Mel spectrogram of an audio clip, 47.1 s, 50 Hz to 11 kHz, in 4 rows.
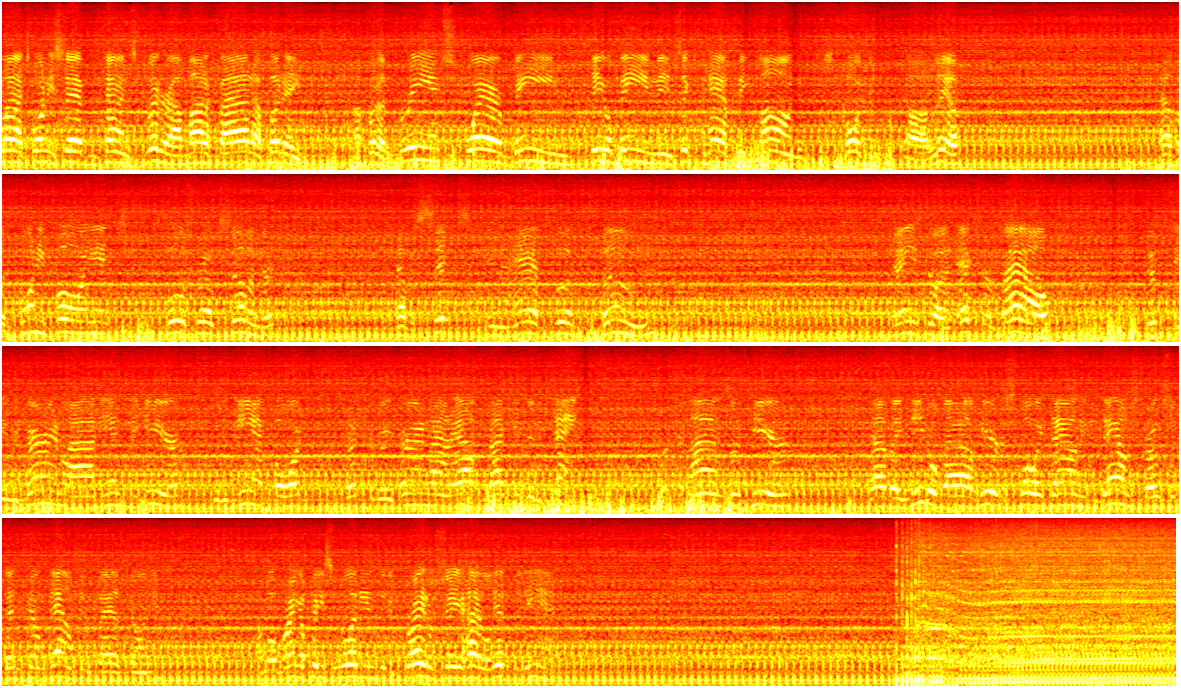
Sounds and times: Speech: 0.0 - 9.6, 11.6 - 14.5, 15.7 - 18.3, 20.7 - 22.3, 23.2 - 29.4, 30.2 - 31.5, 32.2 - 36.9, 37.8 - 40.9.

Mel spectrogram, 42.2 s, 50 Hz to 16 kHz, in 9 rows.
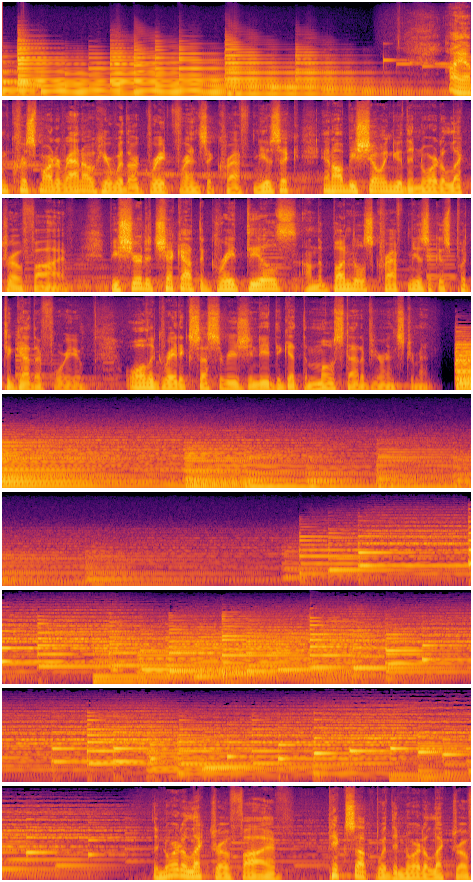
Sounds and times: Music: 0.0 - 16.9, 18.6 - 42.2
Speech: 4.4 - 18.4, 39.0 - 42.2.

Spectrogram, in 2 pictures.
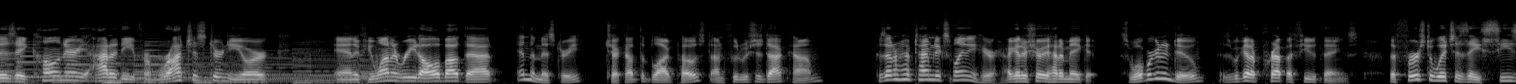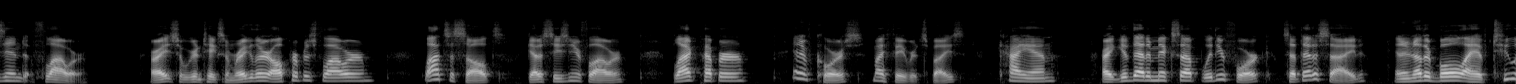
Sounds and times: Speech: 0.0 - 2.8, 3.4 - 30.3.

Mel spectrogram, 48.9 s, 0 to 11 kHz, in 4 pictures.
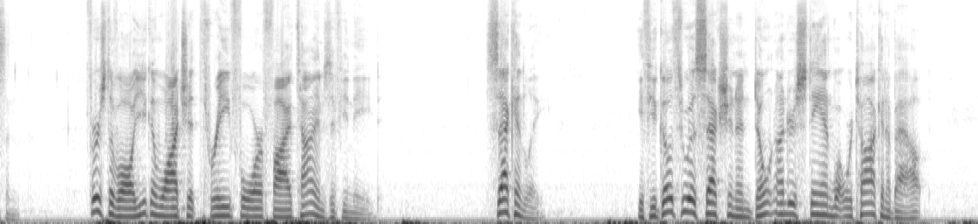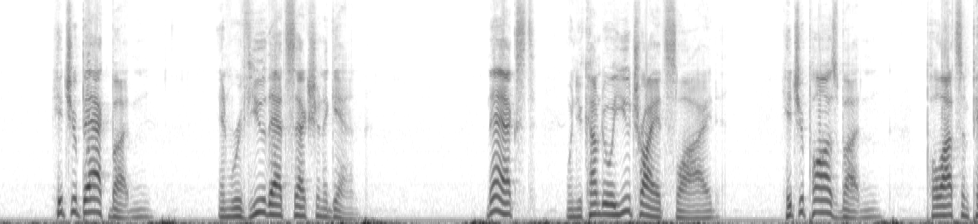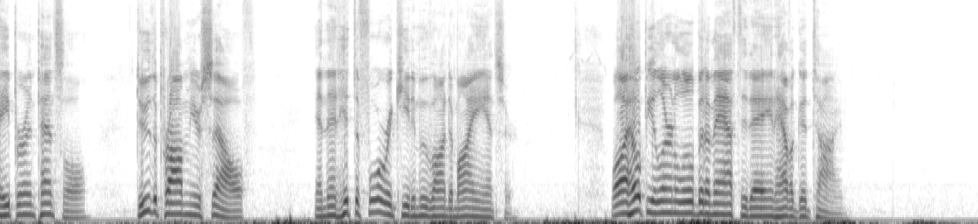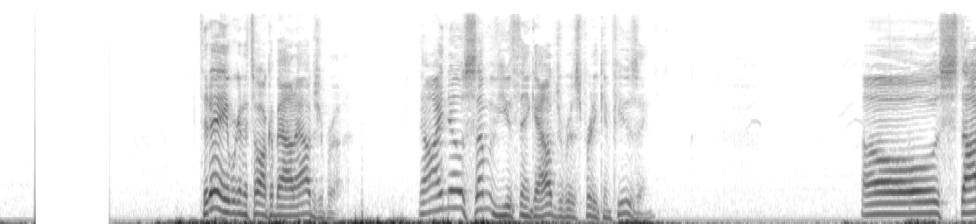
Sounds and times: Speech: 0.0 - 0.3, 1.1 - 4.8, 6.1 - 6.8, 8.0 - 11.6, 12.9 - 14.2, 15.0 - 16.8, 18.3 - 21.3, 22.0 - 25.6, 26.2 - 27.7, 28.4 - 31.0, 32.1 - 35.2, 39.2 - 41.1, 41.9 - 44.9, 47.4 - 48.8.

